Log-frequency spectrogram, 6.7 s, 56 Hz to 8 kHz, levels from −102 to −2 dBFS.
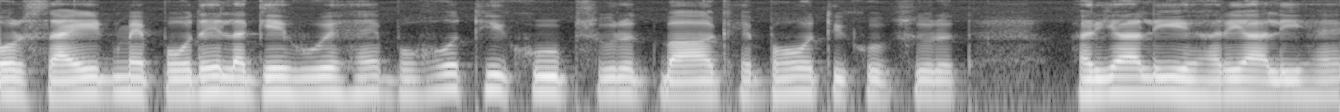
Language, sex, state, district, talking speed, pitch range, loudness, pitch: Hindi, male, Bihar, Patna, 170 wpm, 115-130 Hz, -16 LUFS, 125 Hz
